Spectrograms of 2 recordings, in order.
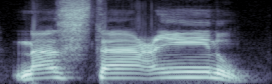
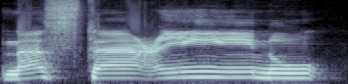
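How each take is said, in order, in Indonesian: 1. Vokal akhir diucapkan dengan kadar sekitar setengah. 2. Vokal akhir diucapkan penuh dan jelas. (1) "Kalau setengahnya" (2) "Kalau utuh"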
